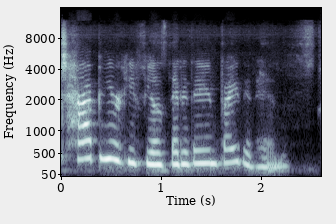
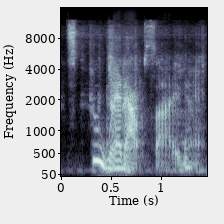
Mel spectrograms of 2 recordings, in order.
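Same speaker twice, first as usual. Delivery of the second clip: soft whispered aside; 5 semitones lower, 5 dB quieter than usual. Acted. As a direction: whisper it like a secret to the kids. Teacher whispers explanation to kids.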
